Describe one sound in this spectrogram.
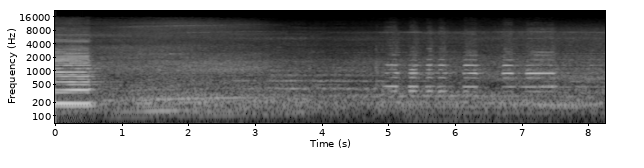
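A second truck engine rumbles past.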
